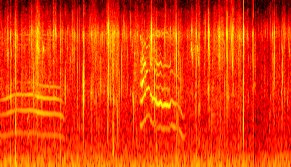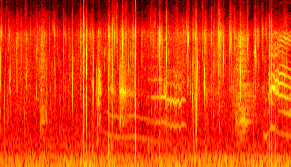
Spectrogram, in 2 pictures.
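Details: Soaked stray kittens crying in the rain as a typhoon approaches, with two mother cats nearby; several drawn-out, wavering meows overlap, some sliding downward, others rising in quick yelps, over steady broadband rain hiss and low rumble with sharp clicks.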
